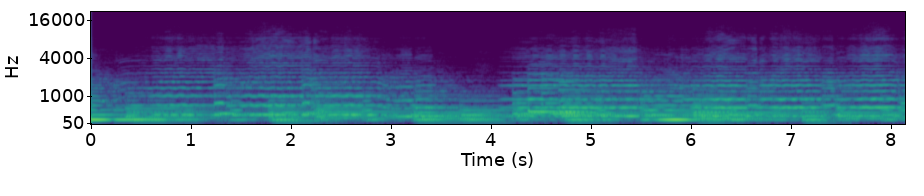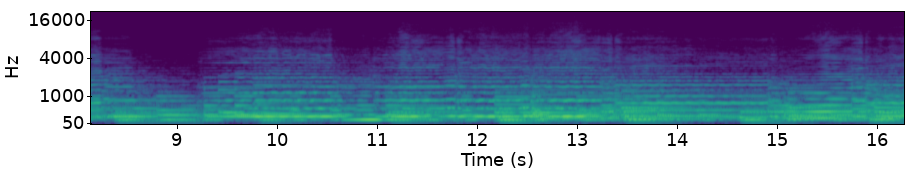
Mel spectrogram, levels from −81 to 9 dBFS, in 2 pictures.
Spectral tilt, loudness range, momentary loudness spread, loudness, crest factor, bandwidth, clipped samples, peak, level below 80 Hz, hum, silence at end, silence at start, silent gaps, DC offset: -8.5 dB/octave; 5 LU; 7 LU; -21 LUFS; 14 dB; 9.4 kHz; under 0.1%; -6 dBFS; -52 dBFS; none; 0 s; 0 s; none; under 0.1%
